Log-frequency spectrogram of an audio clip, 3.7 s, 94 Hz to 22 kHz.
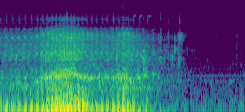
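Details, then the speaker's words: Honda Vario 125 LED scooter idles unevenly, surges and stalls when throttle is opened. MIL code 12 appears when it won't start; the fuel pump hum is weak and intermittent although the pump and injector get 12 V; cause not confirmed. "kalau digas mati depan lagi mati"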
